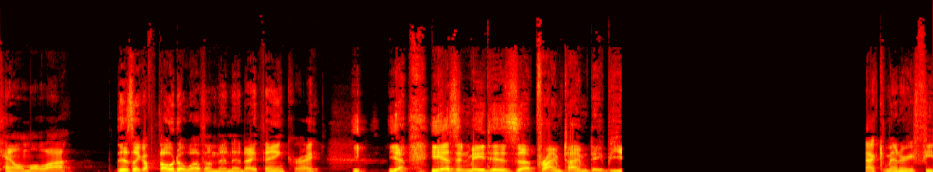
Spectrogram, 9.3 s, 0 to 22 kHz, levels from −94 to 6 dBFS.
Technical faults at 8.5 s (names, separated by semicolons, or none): audio dropout to silence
